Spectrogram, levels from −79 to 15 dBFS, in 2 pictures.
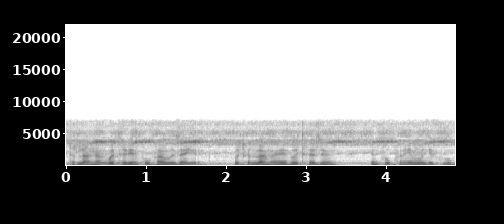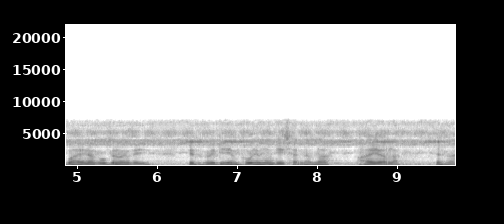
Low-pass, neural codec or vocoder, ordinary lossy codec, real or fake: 7.2 kHz; codec, 16 kHz, 4 kbps, FunCodec, trained on LibriTTS, 50 frames a second; none; fake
